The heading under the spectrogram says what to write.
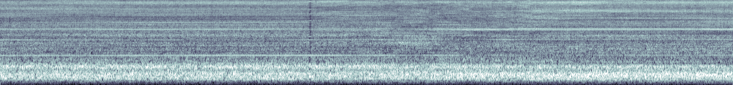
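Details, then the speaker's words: Dumore toolpost grinder, high-rpm motor on temporary glued belt: high steady whine holding one pitch, no knocks or wobble, smooth once rpm came up; normal running at speed. "It smoothed out when the RPM came up."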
